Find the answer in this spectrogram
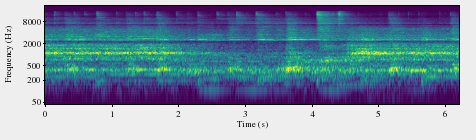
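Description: Music: a song from a choir and band, with bass, guitar and keyboard and a steady percussion beat.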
